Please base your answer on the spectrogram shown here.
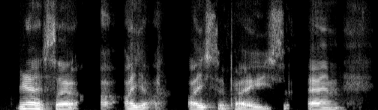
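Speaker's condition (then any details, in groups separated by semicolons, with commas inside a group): Cerebral palsy; intrathecal baclofen pump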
